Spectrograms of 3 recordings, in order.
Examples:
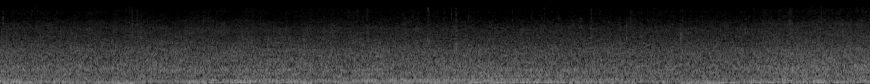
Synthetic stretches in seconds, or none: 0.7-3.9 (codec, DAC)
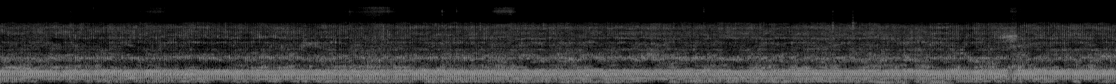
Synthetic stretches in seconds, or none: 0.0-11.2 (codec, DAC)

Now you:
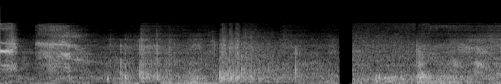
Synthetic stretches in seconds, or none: 0.0-2.1 (codec, DAC); 2.8-3.5; 4.3-5.0

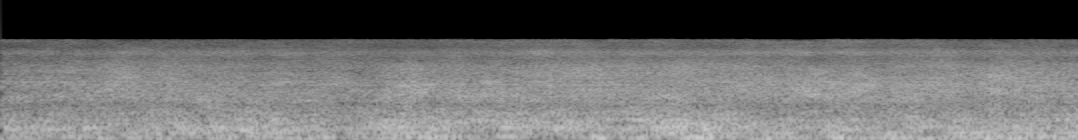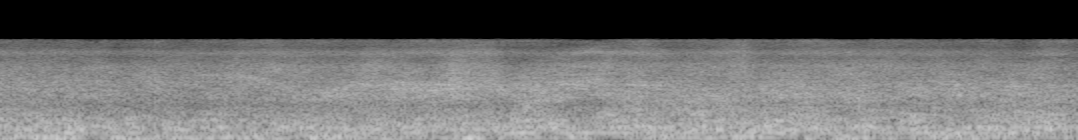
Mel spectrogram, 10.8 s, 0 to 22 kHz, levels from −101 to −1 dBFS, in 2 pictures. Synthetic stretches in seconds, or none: 0.5-5.1 (codec, DAC); 5.8-10.8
